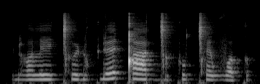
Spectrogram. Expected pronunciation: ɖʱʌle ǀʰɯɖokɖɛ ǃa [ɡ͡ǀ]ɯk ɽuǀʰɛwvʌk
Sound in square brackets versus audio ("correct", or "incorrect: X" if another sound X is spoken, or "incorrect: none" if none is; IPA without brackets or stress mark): correct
